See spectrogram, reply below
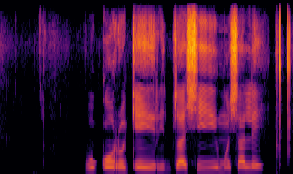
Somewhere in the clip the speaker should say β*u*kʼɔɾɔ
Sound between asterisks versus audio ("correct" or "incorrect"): correct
